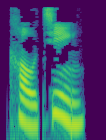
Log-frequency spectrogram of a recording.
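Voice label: "口径", Mandarin Chinese; hsk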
